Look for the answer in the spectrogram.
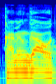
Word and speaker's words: каминг: каминг есть, наверное, смысл произносить со звонким «г», потому что перед гласным сильная позиция и нет оснований для оглушения.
